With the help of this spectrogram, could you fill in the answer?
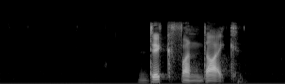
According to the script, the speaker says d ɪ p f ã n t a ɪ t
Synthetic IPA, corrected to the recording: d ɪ k f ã n d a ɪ k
